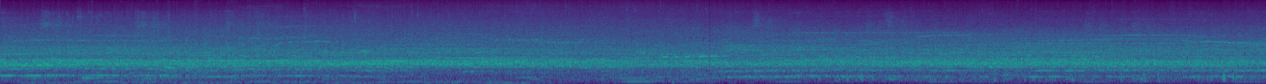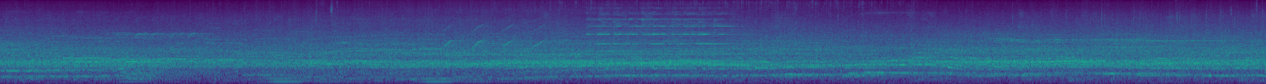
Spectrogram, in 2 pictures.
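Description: Large arena crowd cheering and shouting continuously during a speed-skating race, with music and voices mixed into the din.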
